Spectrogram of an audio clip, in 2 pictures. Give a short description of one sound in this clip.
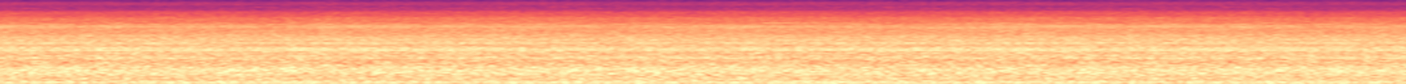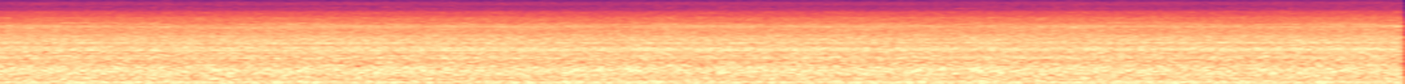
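The turbofan engines of a twin-engine jet airliner roar steadily in flight.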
